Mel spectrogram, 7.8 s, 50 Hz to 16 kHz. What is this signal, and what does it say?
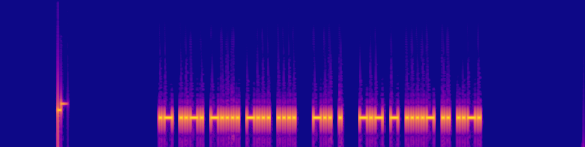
Morse code, heard as a keyed tone, about 36 wpm, 700 Hz. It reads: AF6BH DE KT4IF
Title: USA Callsign DE Callsign - 5 Characters - 35wpm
